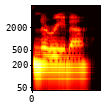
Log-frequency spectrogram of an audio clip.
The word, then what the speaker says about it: Nerena: I was just saying that if we are pronouncing name right, Nerena, Nerena, Yes, it's Nerena.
